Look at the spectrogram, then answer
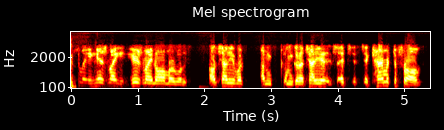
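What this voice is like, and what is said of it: Irish accent. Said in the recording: “I'm really from Ireland ... I was thinking you were from the east side of Ireland”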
